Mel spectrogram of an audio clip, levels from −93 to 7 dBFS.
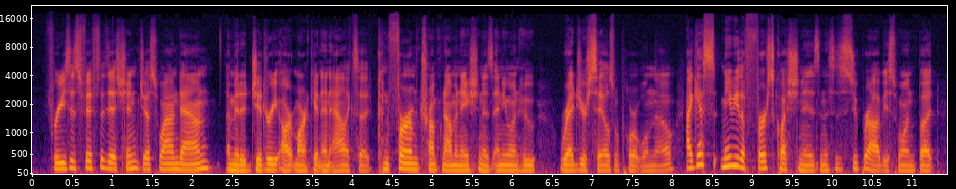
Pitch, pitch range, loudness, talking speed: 130 Hz, 120-150 Hz, -18 LUFS, 215 wpm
